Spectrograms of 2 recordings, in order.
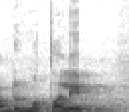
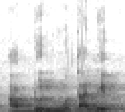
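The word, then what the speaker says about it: عبد المطلب: Abdul Muttalib, dia punya T tu yang double, bukan L.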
